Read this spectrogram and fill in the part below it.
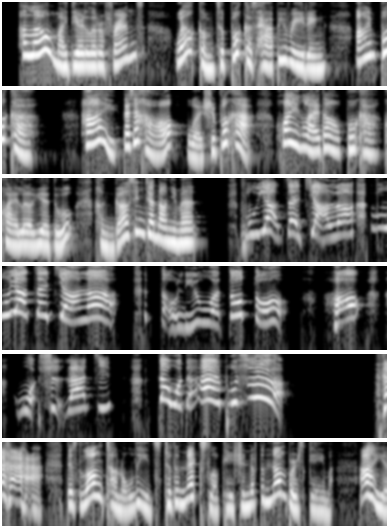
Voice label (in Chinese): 儿童中英合集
